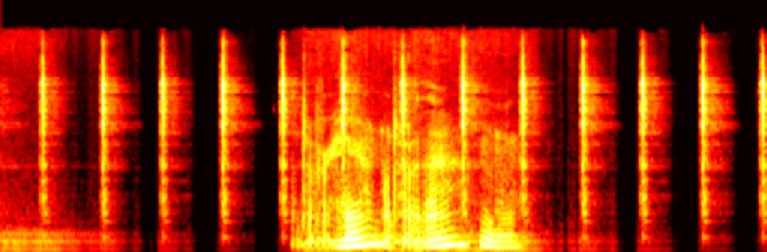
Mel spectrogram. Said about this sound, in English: And let's talk about the Harry Potter puppet pals. First of all, let us refresh your memory. What is that mysterious ticking noise?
